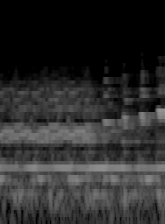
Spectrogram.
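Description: Orchestra playing a flute melody over rippling harp arpeggios, with a sustained low note held underneath.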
